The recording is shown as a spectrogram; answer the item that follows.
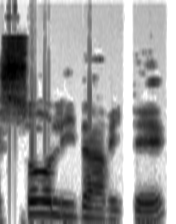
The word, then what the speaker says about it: solidarité: como el caso de solidarité, solidarité, solidaridad, fraternité. Fraternidad. Si ustedes observan, básicamente lo que estamos haciendo es pronunciar la e solidarité fraternité, primer uso.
